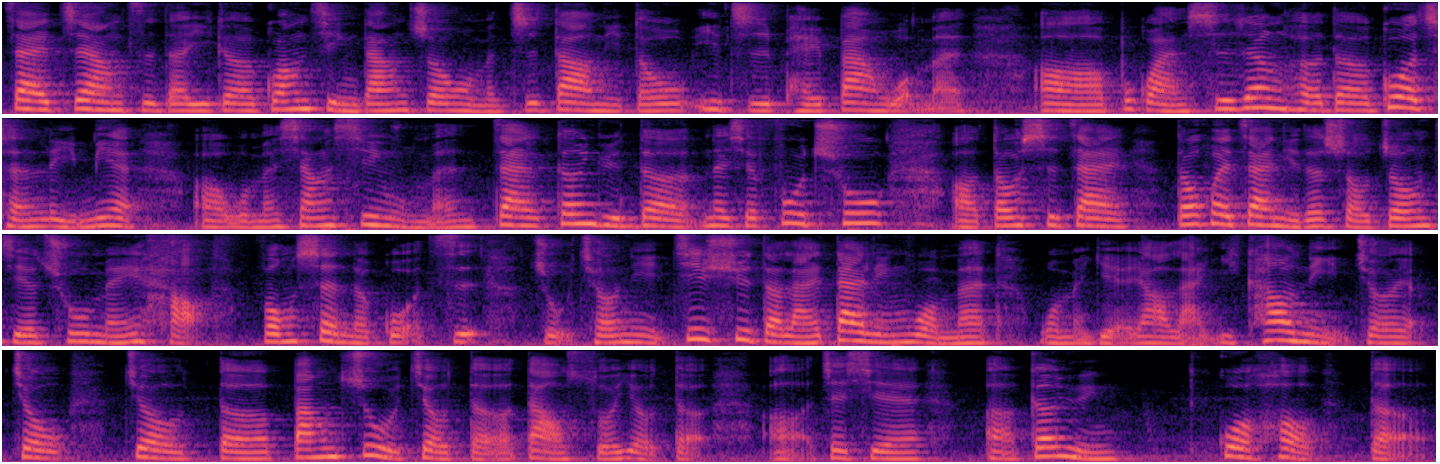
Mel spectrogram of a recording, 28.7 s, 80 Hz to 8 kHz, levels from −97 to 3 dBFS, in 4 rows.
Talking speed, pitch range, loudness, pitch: 230 characters per minute, 175-210 Hz, -31 LUFS, 190 Hz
